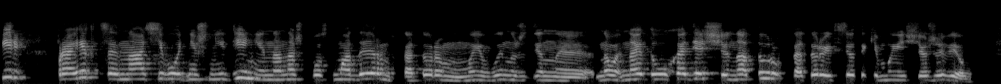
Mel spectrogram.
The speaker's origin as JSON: {"language": "Russian", "country": "Armenia", "said": "Ну, это самое, выступлю как вульгарная армянка, Да, замечу, что, конечно, и тут мы отметились"}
